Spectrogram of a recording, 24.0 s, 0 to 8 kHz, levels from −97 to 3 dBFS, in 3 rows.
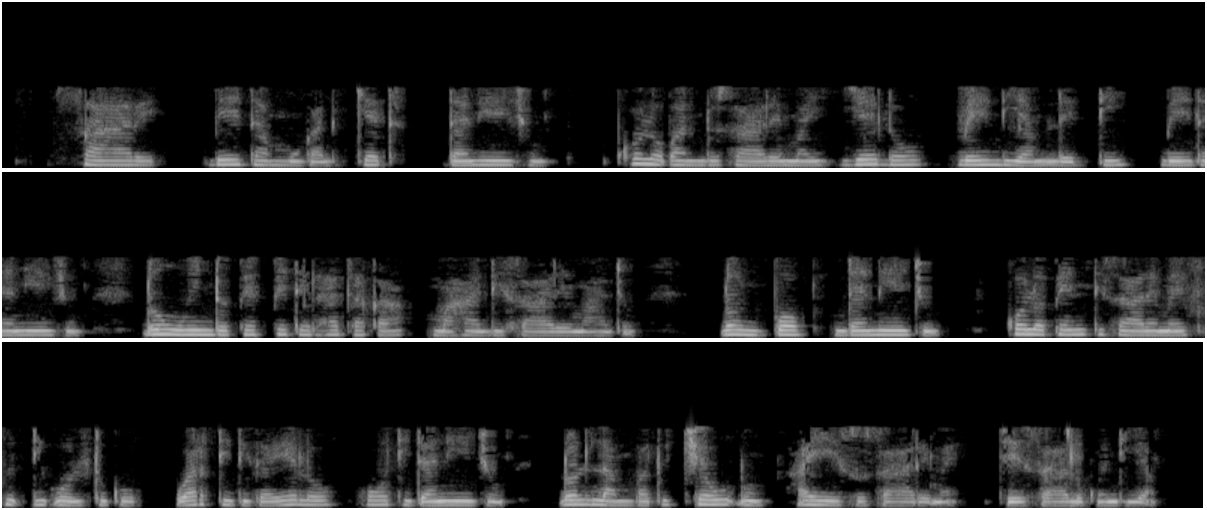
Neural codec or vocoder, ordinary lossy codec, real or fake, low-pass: none; AAC, 16 kbps; real; 7.2 kHz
